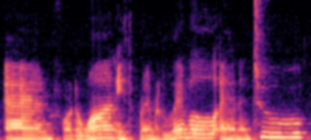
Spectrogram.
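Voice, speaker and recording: A woman's voice: medium pitch, slow, slight background noise. A young woman who speaks Indonesian as her first language, giving a hesitant class presentation on pronunciation, with many fillers and grammar slips. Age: young adult. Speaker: student presenter. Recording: echoey room.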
